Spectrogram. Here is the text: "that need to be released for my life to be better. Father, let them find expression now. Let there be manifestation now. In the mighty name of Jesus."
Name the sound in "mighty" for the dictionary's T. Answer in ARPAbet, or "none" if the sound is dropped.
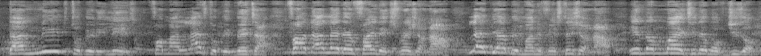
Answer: T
